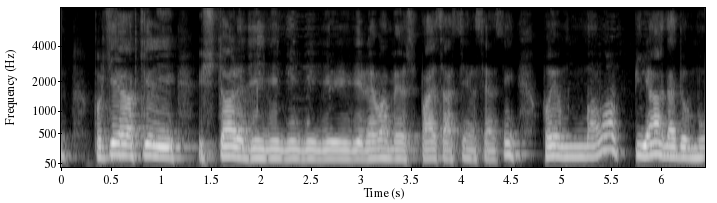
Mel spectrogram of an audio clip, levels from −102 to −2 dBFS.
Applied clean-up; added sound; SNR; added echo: neural mask model DeepFilterNet 3.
